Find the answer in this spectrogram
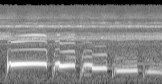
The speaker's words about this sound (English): They're birds more often heard than seen, with a melodious but mournful song made at dawn, dusk, and by the light of the moon. The song earned pottus the name Poor Me One in Trinidad and Tobago.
